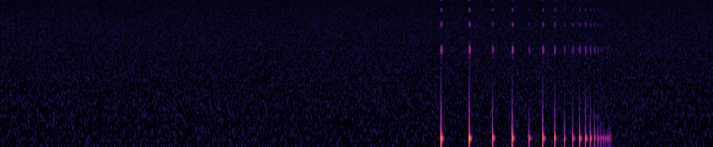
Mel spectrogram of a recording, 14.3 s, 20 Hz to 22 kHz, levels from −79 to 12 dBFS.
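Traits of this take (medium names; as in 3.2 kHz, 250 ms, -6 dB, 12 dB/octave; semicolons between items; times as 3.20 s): a buzz of ramps at a fixed pitch in blocks of 8 samples; tremolo triangle 1.3 Hz, depth 80%; a quantiser's noise floor 10-bit, dither triangular; a shimmering, thickened sound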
